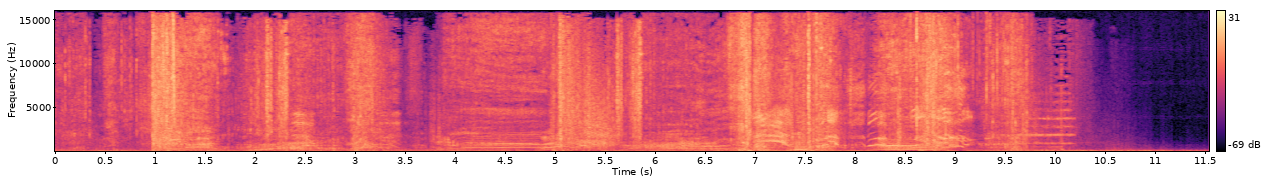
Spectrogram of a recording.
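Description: Heavy blows thud during a struggle.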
